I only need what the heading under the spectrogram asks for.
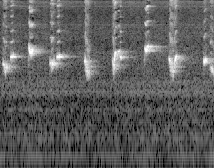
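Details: Yellow-vented bulbul in fast fighting-style song, known locally as ropel tarung, meant to provoke other bulbuls into answering: short bubbly whistled notes, each slurring down then levelling, repeated roughly twice a second against a faint low hum.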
